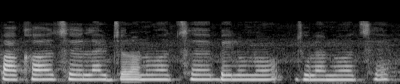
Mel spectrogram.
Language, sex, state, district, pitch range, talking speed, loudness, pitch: Bengali, female, Tripura, West Tripura, 220-225 Hz, 120 wpm, -17 LUFS, 225 Hz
